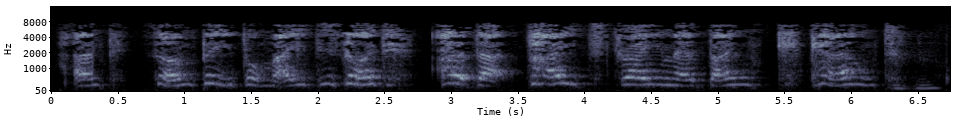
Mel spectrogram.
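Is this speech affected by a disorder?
Yes: cerebral palsy; cerebral palsy affecting all four limbs, physical only, cognition unaffected.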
